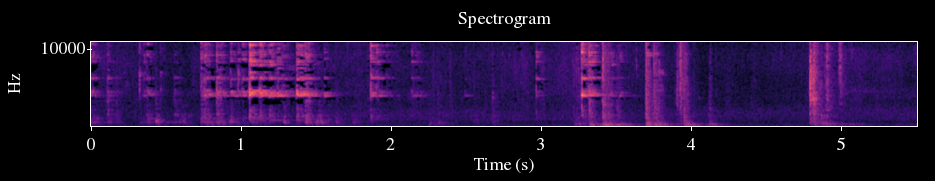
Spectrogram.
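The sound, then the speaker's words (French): Glass clinks as ice and whisky are poured into glasses from a motel room minibar: a few bright, sharp chinks spread unevenly, with a cluster of quick taps in the middle and a final clink near the end. “C'est l'occasion de trinquer. Whisky glaçon ? Whisky glaçon. Attends, je m'en occupe.”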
